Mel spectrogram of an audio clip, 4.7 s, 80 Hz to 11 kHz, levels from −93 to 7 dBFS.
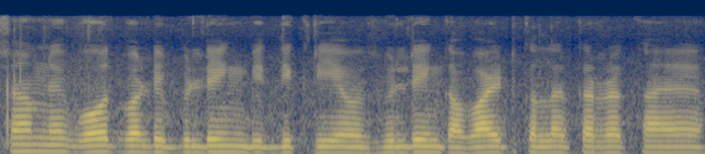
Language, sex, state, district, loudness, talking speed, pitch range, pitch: Hindi, male, Rajasthan, Bikaner, -18 LUFS, 215 wpm, 120-130 Hz, 125 Hz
